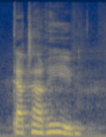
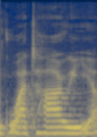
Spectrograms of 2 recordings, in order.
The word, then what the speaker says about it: Guattari: Die Amerikaner sprechen ihn Guattari aus. Aber er ist Franzose.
